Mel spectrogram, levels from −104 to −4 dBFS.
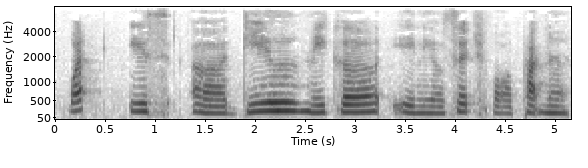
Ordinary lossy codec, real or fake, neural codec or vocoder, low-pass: MP3, 32 kbps; fake; codec, 16 kHz, 4 kbps, FreqCodec, smaller model; 7.2 kHz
